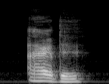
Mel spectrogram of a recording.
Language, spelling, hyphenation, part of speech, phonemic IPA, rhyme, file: Dutch, Aarde, Aar‧de, proper noun, /ˈaːr.də/, -aːrdə, Nl-Aarde.ogg
- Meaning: 1. Earth (the planet) 2. personification (e.g. as a deity) of humanity's homeworld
